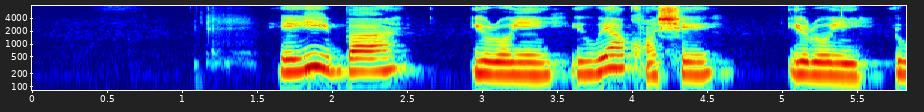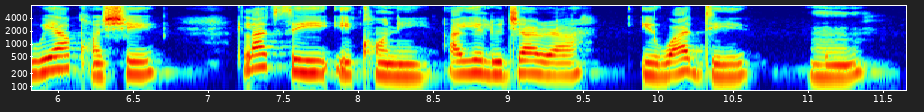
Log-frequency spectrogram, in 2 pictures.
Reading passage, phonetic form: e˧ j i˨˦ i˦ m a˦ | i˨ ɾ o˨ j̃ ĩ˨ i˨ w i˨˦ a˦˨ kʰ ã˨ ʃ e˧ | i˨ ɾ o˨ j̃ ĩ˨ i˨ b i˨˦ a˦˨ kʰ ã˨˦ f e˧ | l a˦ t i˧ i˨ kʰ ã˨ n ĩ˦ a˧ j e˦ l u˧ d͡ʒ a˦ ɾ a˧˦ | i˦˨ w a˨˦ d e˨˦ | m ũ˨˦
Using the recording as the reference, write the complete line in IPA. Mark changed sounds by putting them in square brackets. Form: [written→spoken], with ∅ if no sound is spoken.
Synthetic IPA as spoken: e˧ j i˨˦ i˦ [m→b] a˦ | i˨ ɾ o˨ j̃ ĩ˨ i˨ w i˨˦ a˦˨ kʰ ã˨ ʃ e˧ | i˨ ɾ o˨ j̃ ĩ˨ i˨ [b→w] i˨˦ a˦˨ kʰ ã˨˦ [f→ʃ] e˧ | l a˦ t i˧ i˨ kʰ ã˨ n [ĩ˦→ĩ˨] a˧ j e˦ l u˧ d͡ʒ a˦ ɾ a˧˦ | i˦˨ w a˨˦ d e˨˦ | m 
